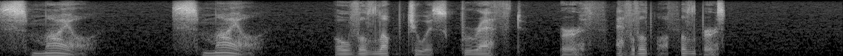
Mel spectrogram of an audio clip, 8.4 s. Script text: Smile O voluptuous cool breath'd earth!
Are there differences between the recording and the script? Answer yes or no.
yes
